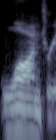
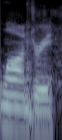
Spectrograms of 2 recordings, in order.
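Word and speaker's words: Laundrie: going to pronounce it laundry it's l-a-u-n-d-r-i-e so i'm going to pronounce it laundry um the boyfriend has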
